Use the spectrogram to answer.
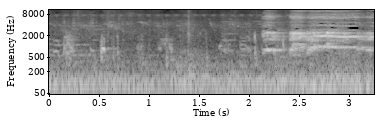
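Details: Red junglefowl crowing on a farm in Cambodia: faint clucks at first, then a loud harmonic crow starts about two seconds in and is still going at the end, over low background rumble.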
